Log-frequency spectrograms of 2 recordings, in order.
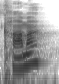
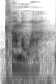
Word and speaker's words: Kamala: So speaking of Kamala or Kamala, or I think it's Kamala, because I put on Instagram, I just spelled comma and put la at the end. Kamala, that's how you say it.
